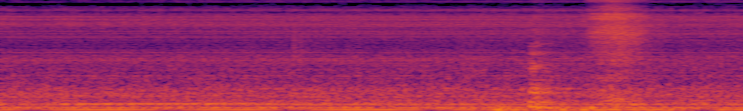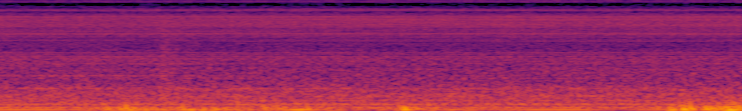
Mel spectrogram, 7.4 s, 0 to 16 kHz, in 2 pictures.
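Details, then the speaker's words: Unrestored vintage tabletop fan, possibly 1920s–30s, with a chewed power cord, plugged into a protected outlet: the motor gives a low steady electrical hum on power-up rather than a clean spin-up; cause unknown. "There is a hum from the motor. So, I'm going to unplug it. You might have heard that. You probably could hear that hum on camera."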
